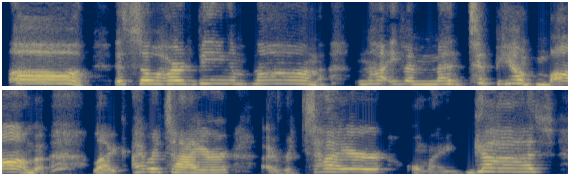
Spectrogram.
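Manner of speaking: mock-overwhelmed lament; crazy dramatic. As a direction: wail it like a melodramatic inner voice. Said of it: "these are crazy dramatic thoughts".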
